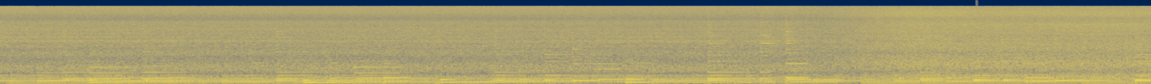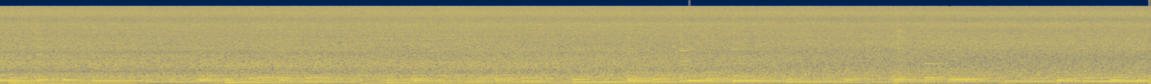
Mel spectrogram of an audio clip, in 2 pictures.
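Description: Background guitar music with sustained low notes. About eleven seconds in, a steady rush of water from a weir waterfall comes up beneath it.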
